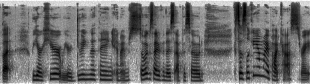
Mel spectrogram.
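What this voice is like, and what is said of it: Scratchy throat, slightly hoarse voice. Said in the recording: “my throat is kind of scratchy, so if I sound super weird, that is why”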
